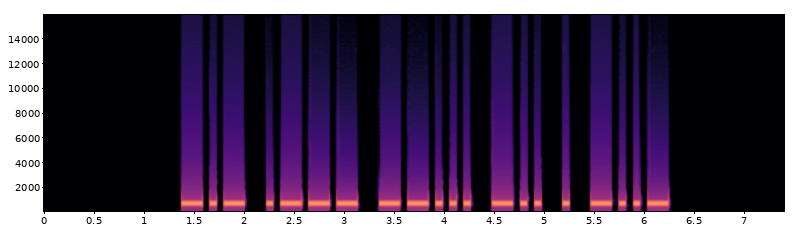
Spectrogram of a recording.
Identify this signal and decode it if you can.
Morse code, heard as a keyed tone, about 17 wpm, 700 Hz. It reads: KJ7DEX
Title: USA Call Signs Repeated 3x 17wpm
